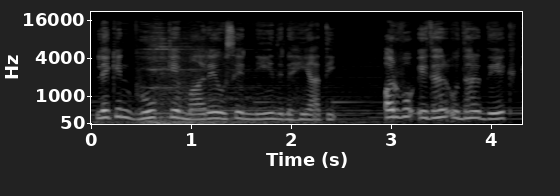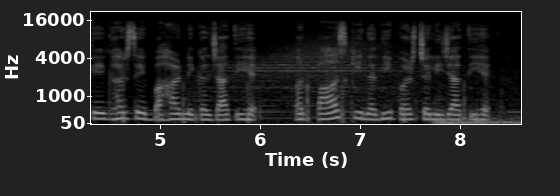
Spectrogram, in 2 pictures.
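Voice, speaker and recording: A woman's voice: mid-range voice, warm tone. A woman narrator reading a scripted moral story.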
